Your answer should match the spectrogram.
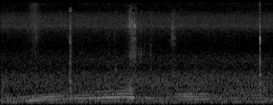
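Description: Small electric quadcopter's motors and propellers spinning up: a low hum that rises in pitch, breaks off suddenly about two seconds in, then carries on steadier, over wind rumble on the microphone.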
